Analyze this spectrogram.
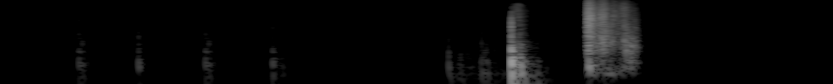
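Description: Leaves rustle and break apart.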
